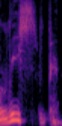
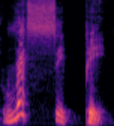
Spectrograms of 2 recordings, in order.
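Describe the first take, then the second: First: The word is said in an odd, made-up way. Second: The word is said the usual dictionary way. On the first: The speaker calls it wrong. "whatever weird pronunciation of this word" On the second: The speaker calls it right. "if you look at the transcript, you can see that it's recipe"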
